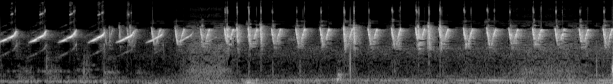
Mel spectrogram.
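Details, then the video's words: Plain prinia (ciblek sawah) from the wild giving loud, clear ngebren song: several upslurred whistled notes, then a fast, dense run of sharp high chips repeated about three times per second. "Suara Ciblek Sawah Ngebren Asli Alam – Jernih & Keras Bikin Burung Lain Ikut Bunyi"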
